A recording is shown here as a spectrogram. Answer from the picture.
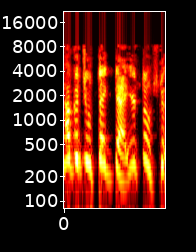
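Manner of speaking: heated, scornful, high indignant yell. Describing people yelling at each other: imitating someone yelling. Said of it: "start yelling at each other and be like".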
